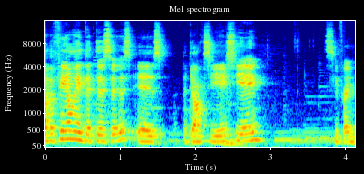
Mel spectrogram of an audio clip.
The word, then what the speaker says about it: Adoxaceae: Now, the family that this is Adoxaceae. Let's see if I can get a better pronunciation of it. Adoxaceae.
